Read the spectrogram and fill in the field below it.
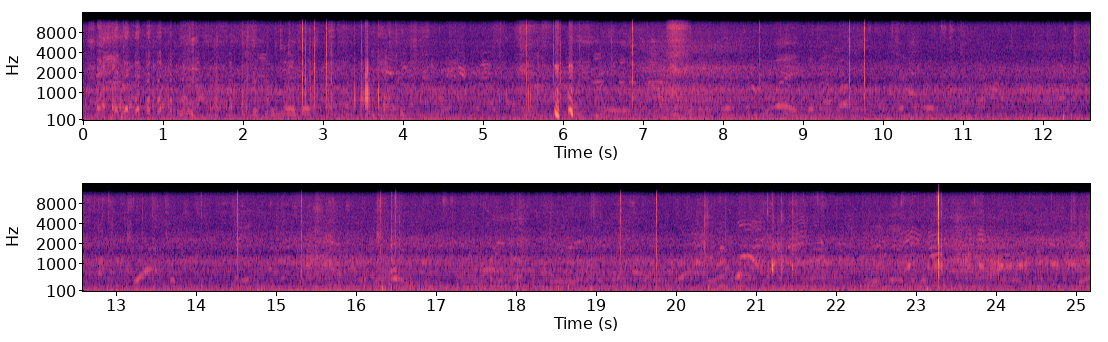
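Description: Children shout and call out to each other across an open field.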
